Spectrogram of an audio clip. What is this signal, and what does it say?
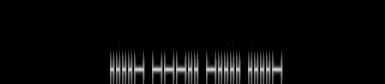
Morse code, heard as a keyed tone, about 40 wpm, 700 Hz. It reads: 4864
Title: Numbers - 4-Digit 40wpm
